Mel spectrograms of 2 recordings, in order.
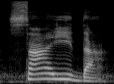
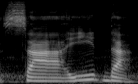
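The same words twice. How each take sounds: First: Said in the usual way. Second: "Saída" in three separate syllables, sa-í-da; split into syllables. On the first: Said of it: "Primeira lá". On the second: Shown as a demonstration. Teacher showing pupils how to separate the word, "Saída" syllable by syllable. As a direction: softly break "Saída" apart, sa, í, da. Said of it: "Então, vou separar".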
